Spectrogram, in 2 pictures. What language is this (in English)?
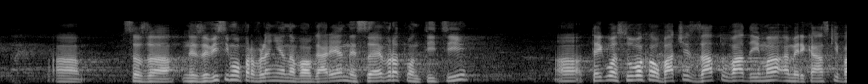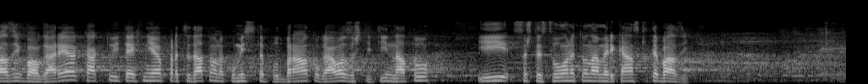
Bulgarian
